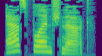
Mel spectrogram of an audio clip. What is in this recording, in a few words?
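"asplanchnic", English, British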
